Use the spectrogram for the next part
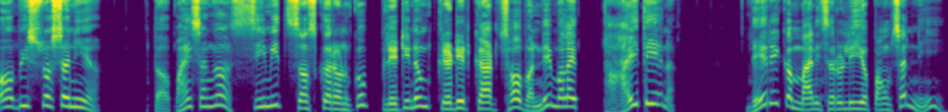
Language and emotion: Nepali, surprised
